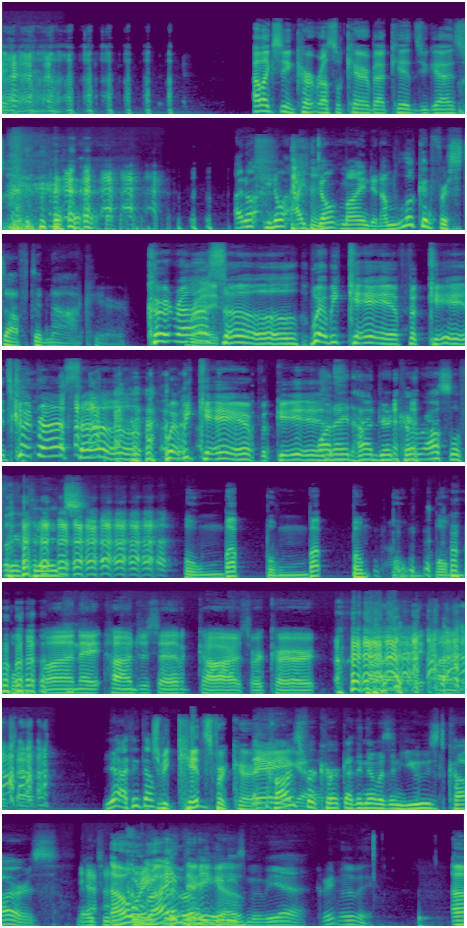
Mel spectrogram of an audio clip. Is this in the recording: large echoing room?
no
